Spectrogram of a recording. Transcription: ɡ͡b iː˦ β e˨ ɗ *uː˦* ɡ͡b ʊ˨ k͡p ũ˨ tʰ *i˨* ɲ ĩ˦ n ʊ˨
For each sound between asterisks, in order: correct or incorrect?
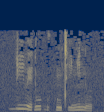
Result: correct, correct

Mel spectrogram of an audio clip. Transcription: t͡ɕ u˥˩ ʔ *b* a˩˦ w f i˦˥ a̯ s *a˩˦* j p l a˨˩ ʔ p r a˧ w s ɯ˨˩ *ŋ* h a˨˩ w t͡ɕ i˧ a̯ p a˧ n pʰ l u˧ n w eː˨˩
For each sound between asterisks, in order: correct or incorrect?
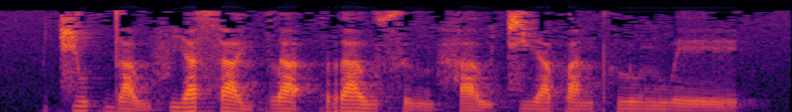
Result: incorrect: d, incorrect: a˨˩, correct

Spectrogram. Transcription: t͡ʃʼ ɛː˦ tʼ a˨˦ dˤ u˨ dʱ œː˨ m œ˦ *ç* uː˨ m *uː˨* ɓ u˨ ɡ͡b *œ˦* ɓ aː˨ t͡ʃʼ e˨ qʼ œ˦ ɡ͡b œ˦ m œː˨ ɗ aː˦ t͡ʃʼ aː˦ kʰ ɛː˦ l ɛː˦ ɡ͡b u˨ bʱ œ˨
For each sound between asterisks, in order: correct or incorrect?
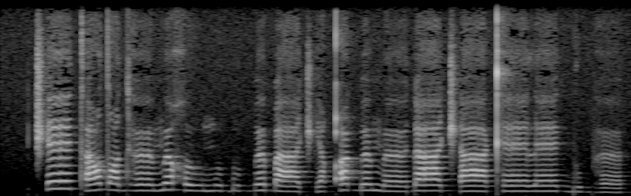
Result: incorrect: χ, incorrect: u˨, correct

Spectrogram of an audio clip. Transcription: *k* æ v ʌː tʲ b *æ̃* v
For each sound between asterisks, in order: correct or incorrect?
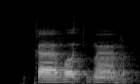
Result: correct, correct

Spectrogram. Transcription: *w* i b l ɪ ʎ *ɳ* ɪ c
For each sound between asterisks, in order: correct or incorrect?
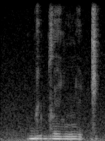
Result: incorrect: b, incorrect: ɲ

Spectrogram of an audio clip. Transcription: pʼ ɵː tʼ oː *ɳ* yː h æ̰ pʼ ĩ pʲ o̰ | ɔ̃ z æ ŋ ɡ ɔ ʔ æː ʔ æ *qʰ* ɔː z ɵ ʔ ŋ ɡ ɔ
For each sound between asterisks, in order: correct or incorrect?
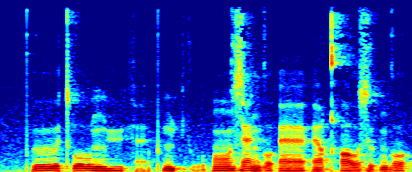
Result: incorrect: ŋ, correct

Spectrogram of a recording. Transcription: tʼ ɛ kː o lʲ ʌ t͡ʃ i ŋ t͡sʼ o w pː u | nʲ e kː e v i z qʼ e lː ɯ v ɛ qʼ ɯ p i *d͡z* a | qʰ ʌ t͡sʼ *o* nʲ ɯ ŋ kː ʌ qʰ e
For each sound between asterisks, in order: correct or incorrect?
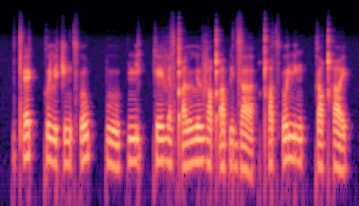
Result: correct, correct

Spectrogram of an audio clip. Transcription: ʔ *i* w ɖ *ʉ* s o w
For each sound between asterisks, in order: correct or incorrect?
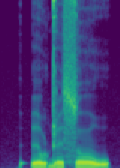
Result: incorrect: ɨ, incorrect: ɨ

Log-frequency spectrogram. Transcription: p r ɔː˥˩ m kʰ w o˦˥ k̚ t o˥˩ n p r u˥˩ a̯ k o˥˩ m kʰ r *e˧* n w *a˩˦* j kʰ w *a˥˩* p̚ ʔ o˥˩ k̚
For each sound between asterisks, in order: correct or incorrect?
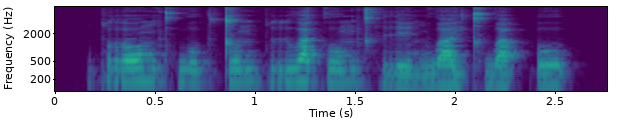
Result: incorrect: e˩˦, incorrect: a˧, incorrect: a˦˥

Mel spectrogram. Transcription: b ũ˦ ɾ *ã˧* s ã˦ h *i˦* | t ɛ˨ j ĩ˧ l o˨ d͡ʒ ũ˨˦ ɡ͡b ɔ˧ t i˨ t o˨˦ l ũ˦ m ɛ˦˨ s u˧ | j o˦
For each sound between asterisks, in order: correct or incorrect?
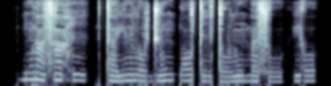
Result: correct, incorrect: i˦˨

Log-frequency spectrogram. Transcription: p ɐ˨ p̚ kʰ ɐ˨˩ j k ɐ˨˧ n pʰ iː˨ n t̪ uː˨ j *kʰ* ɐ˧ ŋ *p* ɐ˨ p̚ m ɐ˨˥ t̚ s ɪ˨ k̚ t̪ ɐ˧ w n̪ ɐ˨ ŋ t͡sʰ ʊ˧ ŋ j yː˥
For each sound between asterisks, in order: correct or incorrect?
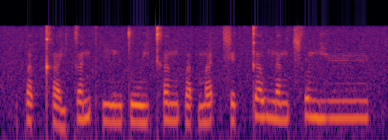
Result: correct, correct

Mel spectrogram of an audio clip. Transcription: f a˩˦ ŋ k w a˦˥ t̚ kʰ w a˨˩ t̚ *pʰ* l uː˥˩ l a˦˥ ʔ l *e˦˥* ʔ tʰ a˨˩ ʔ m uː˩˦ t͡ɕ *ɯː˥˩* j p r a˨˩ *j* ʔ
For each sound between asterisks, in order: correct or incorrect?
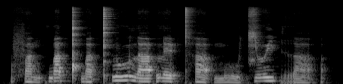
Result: correct, correct, correct, incorrect: none

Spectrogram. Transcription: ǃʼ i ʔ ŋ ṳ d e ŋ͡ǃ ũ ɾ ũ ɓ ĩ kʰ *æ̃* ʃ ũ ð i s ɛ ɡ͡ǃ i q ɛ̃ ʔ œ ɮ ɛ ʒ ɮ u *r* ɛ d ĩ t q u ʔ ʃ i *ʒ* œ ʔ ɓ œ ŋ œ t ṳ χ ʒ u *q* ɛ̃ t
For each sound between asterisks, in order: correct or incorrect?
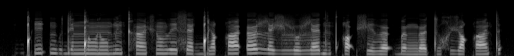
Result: incorrect: œ̃, incorrect: ɮ, incorrect: ð, correct

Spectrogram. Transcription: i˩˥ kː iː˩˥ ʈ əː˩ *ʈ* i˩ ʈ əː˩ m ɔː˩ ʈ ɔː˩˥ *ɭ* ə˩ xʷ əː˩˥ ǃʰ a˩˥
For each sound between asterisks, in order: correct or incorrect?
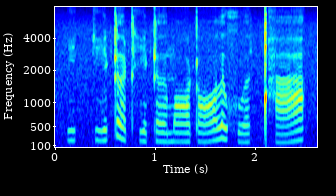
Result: incorrect: ʈʰ, incorrect: l

